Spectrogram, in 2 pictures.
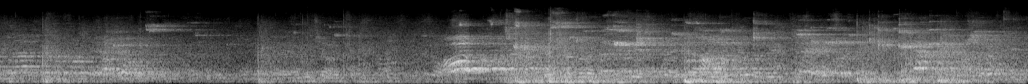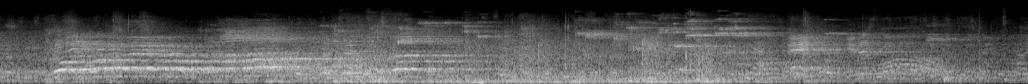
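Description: Futsal being played in a large echoing sports hall: the ball thuds as it is kicked and bounces on the wooden court, while players shout and call to each other, loudest about four and a half seconds in and again from about eleven seconds in.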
